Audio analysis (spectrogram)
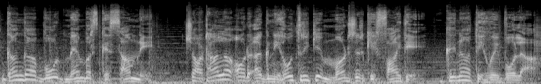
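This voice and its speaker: A man's voice: a little high, very animated, normal speed, music in the background. A man narrating a scripted Hindi audio story in a dramatic style.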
